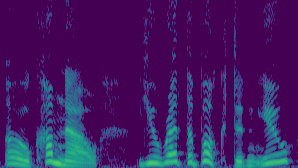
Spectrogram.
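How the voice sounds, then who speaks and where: A woman playing a serene, menacing cult leader in an audio drama, formal, measured and condescending. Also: high-pitched, big pitch swings, no room sound, heavily acted. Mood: mocking, calm.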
